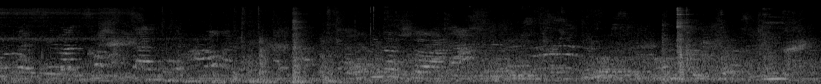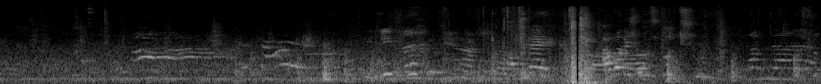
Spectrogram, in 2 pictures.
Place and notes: Köln, tram - Köln, subway
Subway ride from station Hans-Böckler-Platz to station Venloer Str./Gürtel
Tram ride from station Eifelstrasse to station Rudolfplatz. Tram changes to subway after 2 station.
Recorded july 4th, 2008.
project: "hasenbrot - a private sound diary"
